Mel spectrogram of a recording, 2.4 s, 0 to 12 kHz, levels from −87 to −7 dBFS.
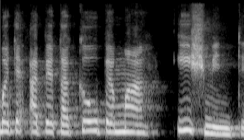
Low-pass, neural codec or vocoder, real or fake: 10.8 kHz; vocoder, 48 kHz, 128 mel bands, Vocos; fake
